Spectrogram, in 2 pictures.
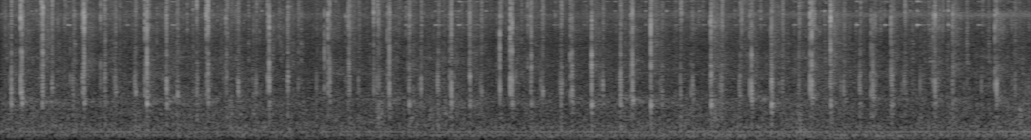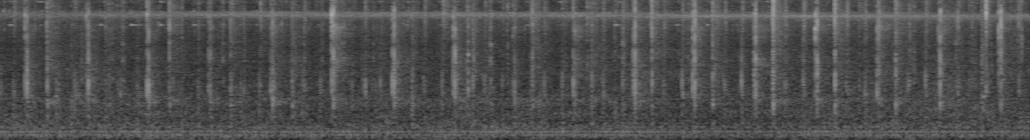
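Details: Hooves of a bay Tennessee Walking Horse on an East Texas trail ride near Marshall, with a young rider: steady, fast clip-clopping throughout over a constant low droning hum.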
